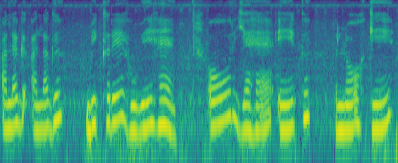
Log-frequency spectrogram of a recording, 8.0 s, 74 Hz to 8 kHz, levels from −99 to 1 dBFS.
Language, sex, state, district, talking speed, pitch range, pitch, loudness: Hindi, female, Haryana, Jhajjar, 75 wpm, 195-240 Hz, 215 Hz, -13 LUFS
